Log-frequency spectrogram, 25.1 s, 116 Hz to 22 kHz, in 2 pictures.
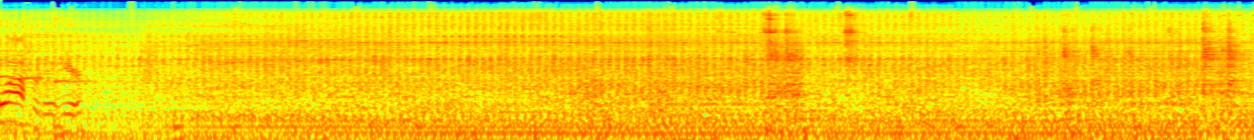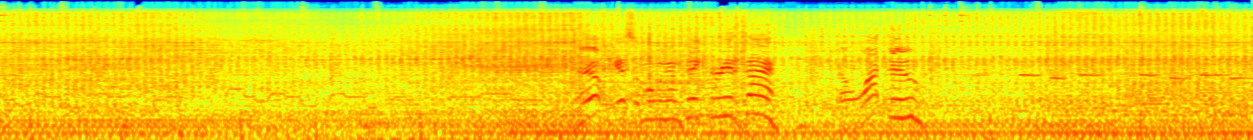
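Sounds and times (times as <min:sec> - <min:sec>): engine running steadily: 0:00.0 - 0:25.0
sharp knocks or clanks: 0:05.9 - 0:14.0.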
